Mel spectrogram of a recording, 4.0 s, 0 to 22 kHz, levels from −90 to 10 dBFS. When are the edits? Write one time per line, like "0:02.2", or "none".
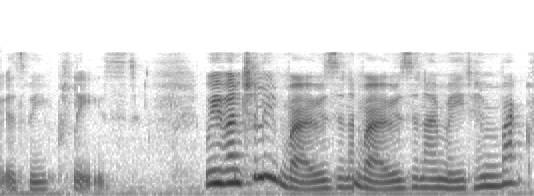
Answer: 0:02.6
